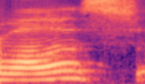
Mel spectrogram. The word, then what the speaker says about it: Wallace: My name is Taylor Wallace, and you can find me on Twitter at T-A...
